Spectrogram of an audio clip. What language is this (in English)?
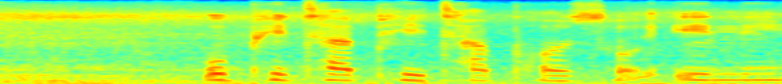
Southern Sotho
